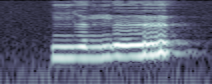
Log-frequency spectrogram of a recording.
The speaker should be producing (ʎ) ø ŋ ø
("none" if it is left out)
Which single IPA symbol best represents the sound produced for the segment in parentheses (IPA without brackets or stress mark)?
ɲ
